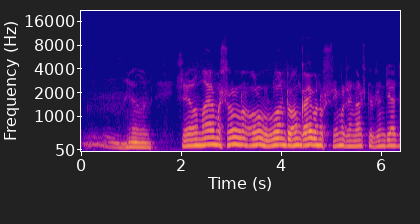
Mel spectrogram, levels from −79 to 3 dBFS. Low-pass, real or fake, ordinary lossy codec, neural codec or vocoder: none; real; none; none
